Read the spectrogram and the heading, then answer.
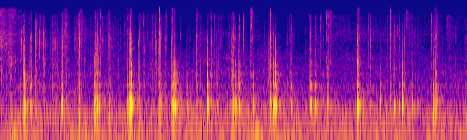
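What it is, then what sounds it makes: Leather-bound notebook. Long nails tap and scratch the cover and spine of an embossed leather notebook with a thick paper block. The result is a quiet, steady run of short, dry clicks and scratchy rustles, each tap dying away almost instantly over a soft low murmur.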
